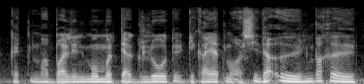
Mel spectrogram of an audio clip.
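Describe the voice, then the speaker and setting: A man's voice: medium pitch, fairly even intonation, normal speed, a little mellow, a little hiss or hum, lightly acted. A man with an Ilocano Filipino accent acting as an earnest, questioning young husband in a comedy drama.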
